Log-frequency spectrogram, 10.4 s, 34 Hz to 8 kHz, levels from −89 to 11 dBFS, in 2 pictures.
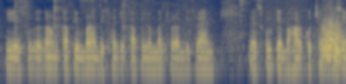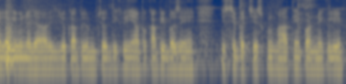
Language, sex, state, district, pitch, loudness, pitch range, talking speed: Hindi, male, Bihar, Saharsa, 100 Hz, -21 LUFS, 95-100 Hz, 260 wpm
